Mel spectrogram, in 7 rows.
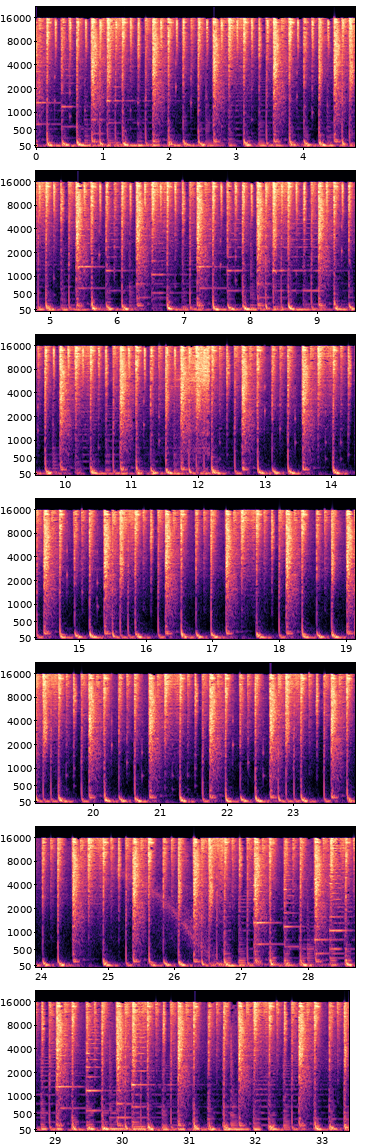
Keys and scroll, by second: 6.6 ctrl+alt+t, 14.4-20.8 typing, 29.3 Return, 30.0-31.4 typing, 31.4 Return, 32.5-33.3 typing.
